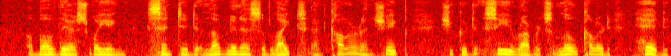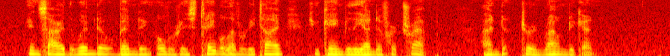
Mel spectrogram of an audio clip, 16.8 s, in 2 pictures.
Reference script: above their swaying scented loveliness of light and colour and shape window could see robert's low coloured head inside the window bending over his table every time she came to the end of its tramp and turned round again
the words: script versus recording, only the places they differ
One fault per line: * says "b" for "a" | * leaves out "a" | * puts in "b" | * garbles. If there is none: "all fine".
* says "she" for "window"
* says "her" for "its"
